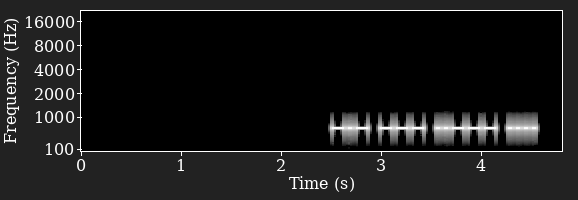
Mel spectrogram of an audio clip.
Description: Morse code, heard as a keyed tone, about 32 wpm, 700 Hz. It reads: KO2H
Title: USA Call Signs - 4 Characters - Repeated 3x - 30wpm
